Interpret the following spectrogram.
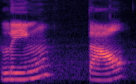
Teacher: did you notice that the first two third tones both become the second tones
